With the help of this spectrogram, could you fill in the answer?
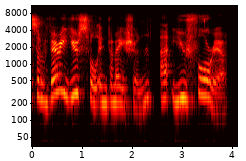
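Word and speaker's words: EUFOREA: very useful information at euphoria and that is spelt e-u-f-o-r-e-a it's the european forum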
